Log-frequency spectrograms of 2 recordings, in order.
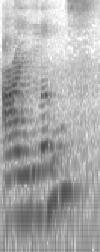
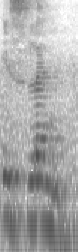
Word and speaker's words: island: Places, for example, islands. This is pronounced as island, not island. It's island. The S has no sound.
